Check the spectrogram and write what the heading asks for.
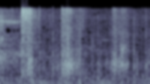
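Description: Footsteps crunching on gravel, several steps at an uneven walking pace.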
